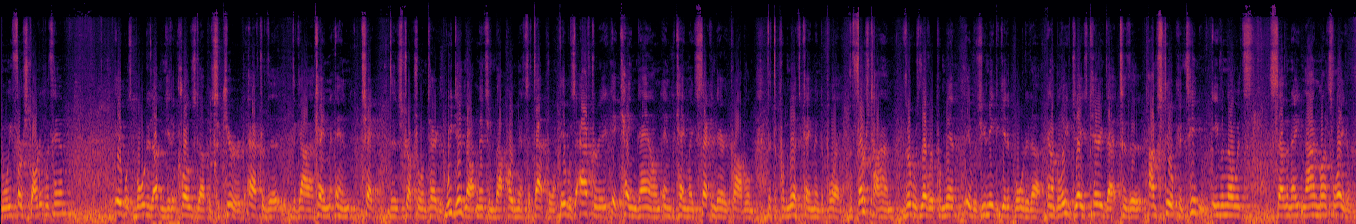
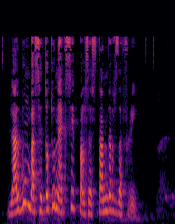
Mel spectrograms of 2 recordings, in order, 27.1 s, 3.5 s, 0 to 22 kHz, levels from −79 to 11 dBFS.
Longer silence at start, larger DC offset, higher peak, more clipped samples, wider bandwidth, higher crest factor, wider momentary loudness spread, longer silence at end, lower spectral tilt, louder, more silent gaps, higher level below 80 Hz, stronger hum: second, 0 s vs 0.15 s; neither; about the same, -2 dBFS vs -4 dBFS; neither; first, 19.5 kHz vs 12 kHz; second, 10 dB vs 20 dB; second, 4 LU vs 9 LU; second, 0 s vs 0.8 s; first, -6.5 dB/octave vs -2 dB/octave; first, -14 LUFS vs -22 LUFS; neither; first, -30 dBFS vs -66 dBFS; neither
